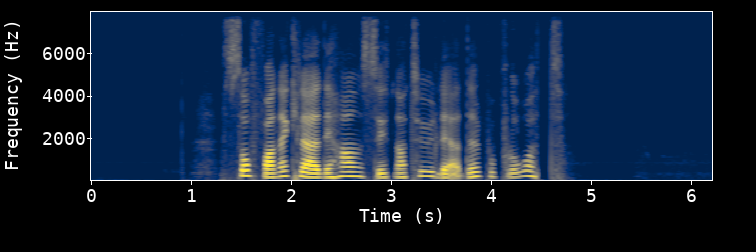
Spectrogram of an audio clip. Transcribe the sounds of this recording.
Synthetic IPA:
sɔfːanæɾkʰlɛd̪ɪɦansʏt̪nat̪ʰʉ̟ːɭɛ̰ːd̪əɾpʰɔpʰɽoːt̪

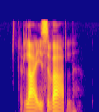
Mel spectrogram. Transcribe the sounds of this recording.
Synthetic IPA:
lajsval

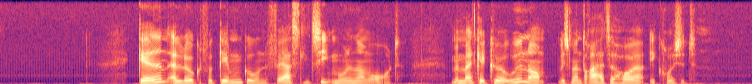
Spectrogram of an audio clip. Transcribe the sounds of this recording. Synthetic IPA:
ɡ̥ɛːð̞ˠn̩æɐlɔ̽ɡ̥əðˠfɒ̽ɡ̥emm̩ɡ̥ɔ̰̽ːnəfæɐsl̩t͡sʰḭːmɔ̽ːnəð̞ˠɒ̽mɒ̰ːð̩ˠmenmænkʰækʰøːɐuːð̞ˠn̩ɒ̽m̰ʋe̝smænd̥ʁɑ̈ɪɐt͡sʰe̝lɦɒ̽ɪɐːʔikʰʁysəð̩ˠ

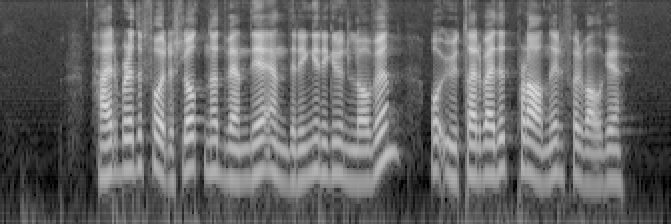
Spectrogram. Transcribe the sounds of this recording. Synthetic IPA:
hæːɾbɽeːd̪eːfoːɾəʂɭɔt̪nœd̪ʋɛnd̪ɪəɛnd̪ɾɪŋəɾiːɡɾʉnloːʋən | oːʉːt̪ʰɑɾbæɪd̪ət̪̚pʰɽɑːnəɾfɔɾʋɑ̰lɡə

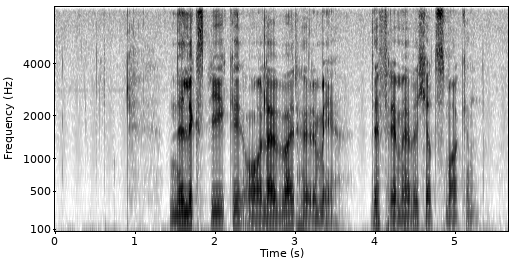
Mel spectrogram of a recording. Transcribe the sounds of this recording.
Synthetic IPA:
nɛlɪkspiːkəɾʔo̰ːlɑʉbæɪɾɦøːɾʔəmḛː | d̪eːfɾɛmheːʋəçœt̪smɑ̰ːkən

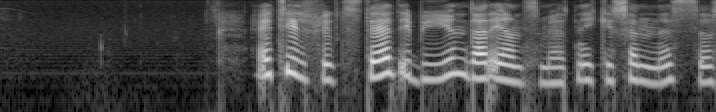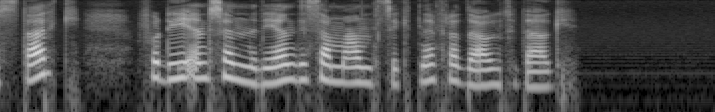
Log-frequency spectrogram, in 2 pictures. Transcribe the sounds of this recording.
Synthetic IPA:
ɛ̰t̪ʰɪlflʏkt̪st̪eːd̪iːbyːənd̪æːɾʔeːnsɔm̩heːt̪n̩ɪkəʃɛnəssoːst̪æɾk | fɔɖiːʔɛ̰nʃɛnəɾjɛnd̪iːsɑməɑnsɪkt̪n̩əfɾɑːd̪ɑːɡt̪ʰɪld̪ɑːɡ

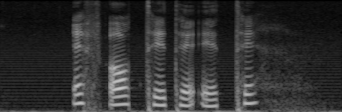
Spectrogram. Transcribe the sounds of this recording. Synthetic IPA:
ɛfɑːt̪ʰeːt̪ʰeːʔeːt̪ʰeː

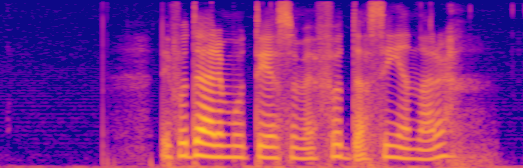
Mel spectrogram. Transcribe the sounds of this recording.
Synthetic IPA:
d̪̥ɛfoːɖæːɾɛmuːt̪̚d̪ɛsɔmæɾfɵd̪ːa̰seːnaɾə

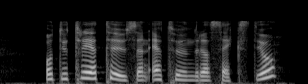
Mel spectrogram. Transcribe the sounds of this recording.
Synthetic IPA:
ɔt̪ːɪʊt̪ʰɾeːt̪ʰʉ̟ːsənʔɛt̪hɵnd̪ɾasɛkst̪ɪʊ

